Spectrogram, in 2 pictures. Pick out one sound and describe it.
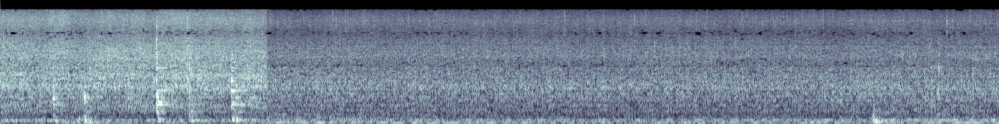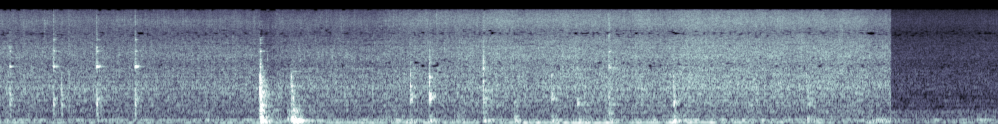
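Vegetables sizzle and crackle in a hot pan.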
